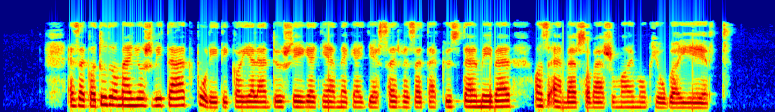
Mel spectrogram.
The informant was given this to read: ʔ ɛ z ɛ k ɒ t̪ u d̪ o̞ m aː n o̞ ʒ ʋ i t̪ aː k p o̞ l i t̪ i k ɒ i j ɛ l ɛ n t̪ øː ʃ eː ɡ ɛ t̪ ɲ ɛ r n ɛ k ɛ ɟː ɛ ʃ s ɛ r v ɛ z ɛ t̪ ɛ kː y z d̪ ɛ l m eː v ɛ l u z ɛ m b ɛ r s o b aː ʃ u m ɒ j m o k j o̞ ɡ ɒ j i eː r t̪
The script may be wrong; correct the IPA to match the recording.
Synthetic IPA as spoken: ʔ ɛ z ɛ k ɒ t̪ u d̪ o̞ m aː ɲ o̞ ʃ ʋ i t̪ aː k p o̞ l i t̪ i k ɒ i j ɛ l ɛ n t̪ øː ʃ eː ɡ ɛ t̪ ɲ ɛ r n ɛ k ɛ ɟː ɛ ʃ s ɛ r v ɛ z ɛ t̪ ɛ kː y z d̪ ɛ l m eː v ɛ l ɒ z ɛ m b ɛ r s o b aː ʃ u m ɒ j m o k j o̞ ɡ ɒ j i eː r t̪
